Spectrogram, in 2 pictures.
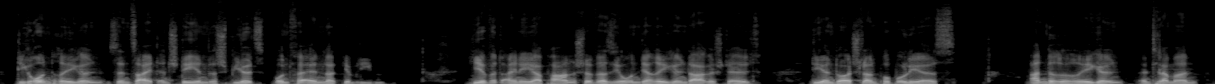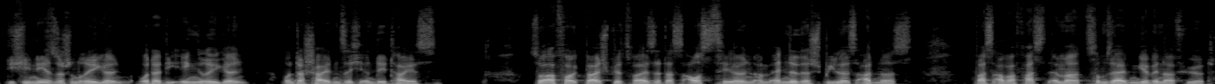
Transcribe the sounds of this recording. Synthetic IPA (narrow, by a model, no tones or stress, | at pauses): d̥iːɡʁʊntʁeːɡl̩nz̥ɪntz̥aɪtɛntʃteːəndɛsʃpiːlsʔʊnfɛɐɛndɐt̚ɡ̥əbliːbm̩ | hiːɐvɪɐtʔa̰ɪnəjapʰaːnɪʃəvɛɐzjoːndeːɐʁ̞eːɡl̩ndaːɐɡəʃtɛlt | d̥iːɪndɔʏt͡ʃlant̚pʰopuleːɐɪst | ʔandəʁ̞əʁeːɡl̩nʔɛnkʰl̥amɐn | d̥iːçineːzɪʃn̩ʁeːɡl̩nʔoːɾɐdiːʔɪŋʁeːɡl̩n | ʔʊntɐʃaɪdn̩zɪçɪndetʰaɪs | z̥oːɛɐfɔlk̚t̚b̥aɪʃpiːlsv̥aɪzədasʔa̰ʊst͡sɛːləna̰mʔɛndədɛsʃpiːləsʔa̰ndɐs | vasʔaːbɐfastʔɪmɐt͡sʊmzɛlbm̩ɡəvɪnɐfyːɐt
